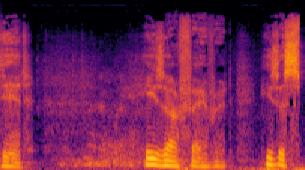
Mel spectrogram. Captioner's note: laughter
